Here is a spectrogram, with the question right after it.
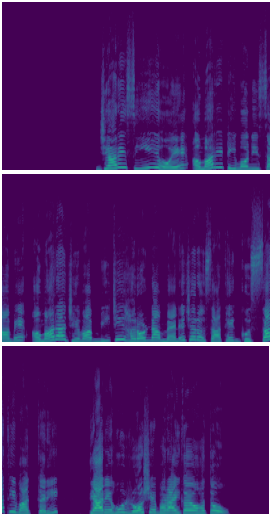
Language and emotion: Gujarati, angry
